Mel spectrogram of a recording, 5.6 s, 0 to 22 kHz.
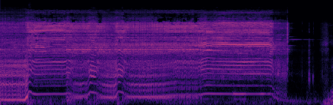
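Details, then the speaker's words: Hobao Hyper 7 RC nitro car, JL .28 engine on its stock carburetor; tiny engine screams, surges and dips unevenly on light throttle blips, then cuts out; erratic throttle response from faulty carburetor, later swapped for HPI carb. "It felt like it was just going from no throttle to max throttle, and I was only bleeping the throttle, so I couldn't understand it."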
